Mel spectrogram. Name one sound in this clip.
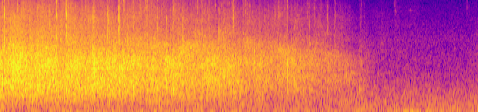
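An audience applauds in a large echoing hall and the clapping fades away.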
